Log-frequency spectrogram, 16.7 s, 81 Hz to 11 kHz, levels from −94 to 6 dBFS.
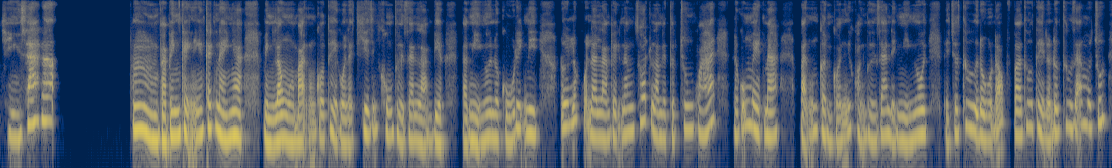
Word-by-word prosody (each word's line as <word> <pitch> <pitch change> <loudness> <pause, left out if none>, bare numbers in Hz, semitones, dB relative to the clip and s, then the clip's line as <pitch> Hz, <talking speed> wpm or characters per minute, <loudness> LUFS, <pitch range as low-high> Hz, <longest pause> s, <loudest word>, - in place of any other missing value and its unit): Chính 205 -2 -4
xác 300 +7 +3
á. 325 0 +2 1.2
Ừm, 235 -7 +7
và 185 -2 +5
bên 210 +1 +7
cạnh 230 -4 +3
những 220 - 0
cái 260 - +3
cách 265 - -3
này 210 -5 +6
nha, 210 -1 +6 0.3
mình 170 -2 +2
mong 190 +1 +6
mà 175 - +1
bạn 180 0 +2
cũng - - -5
có 190 - -1
thể, 225 -7 0
gọi 175 -2 -1
là, 165 - -4
chia 200 +7 0
những 240 +1 -4
khung 220 -1 -3
thời 195 -7 -3
gian 185 -1 -3
làm 175 +1 -2
việc 180 -3 +1 0.3
và 175 - -2
nghỉ 175 -2 0
ngơi 195 +3 0
nó 195 -1 0
cố 185 +1 -2
định 250 -3 -1
đi. 225 -1 +3 0.3
Đôi 270 +1 +2
lúc, 170 - -2
gọi - - -3
là, 210 - +1
làm 195 -1 -1
việc 205 0 -5
năng 230 +2 -1
suất, 320 +3 -4
làm 205 -3 -1
việc 195 -1 -6
tập 195 - -6
trung 250 +1 -3
quá 250 +7 -2 0.3
nó 210 - -3
cũng 285 +3 -1
mệt 245 -5 +3
mà. 210 +1 +1 0.3
Bạn - - 0
cũng 240 - -2
cần 215 -4 -2
có 180 - -5
những 245 +8 -4
khoảng 220 -4 -5
thời 185 -4 -4
gian 215 +2 -2
để 180 - -3
nghỉ 185 -3 -2
ngơi, 210 +4 +1 0.3
để 175 - -5
cho 225 - -2
thư 255 -5 0
đầu 195 -3 0
óc - - -1
và 215 0 +1
thư 270 +4 -5
thể 250 -6 -1
nó 180 - -2
được 230 +4 0
thư 270 -2 -3
giãn 275 +3 -2
một 270 -2 -2
chút. 310 +3 -1
215 Hz, 275 wpm, -21 LUFS, 190-245 Hz, 1.2 s, Ừm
